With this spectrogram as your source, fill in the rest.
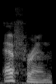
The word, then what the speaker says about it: efferent: We can call this efferent. Some pronounce it efferent, but again, it's good for me when I learned it to learn afferent toward and efferent away, and stressing the A and the E helped me.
